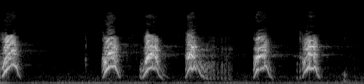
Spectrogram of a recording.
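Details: Puppy with bully sticks yapping six times, high arched barks about every half second after an opening bark and a short pause.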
